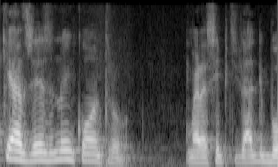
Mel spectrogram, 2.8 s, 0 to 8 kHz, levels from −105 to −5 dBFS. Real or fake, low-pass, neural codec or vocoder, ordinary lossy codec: real; 7.2 kHz; none; none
